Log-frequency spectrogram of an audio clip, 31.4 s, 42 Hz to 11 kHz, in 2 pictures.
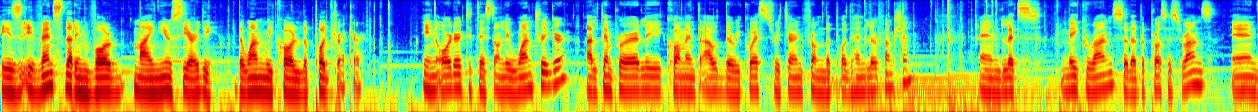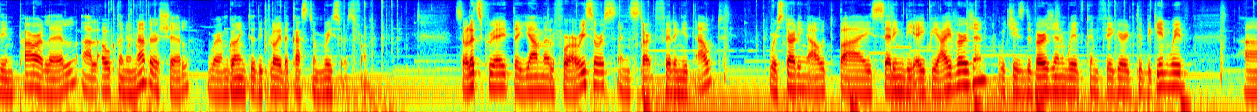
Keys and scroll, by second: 0.4-9.1 typing, 10.4-14.0 typing, 15.9-17.6 typing, 18.9-21.1 typing, 22.3-31.4 typing.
